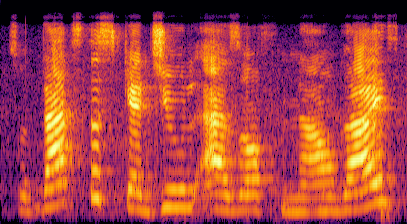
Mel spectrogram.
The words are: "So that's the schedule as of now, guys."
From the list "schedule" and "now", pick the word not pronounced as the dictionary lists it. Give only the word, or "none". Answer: none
